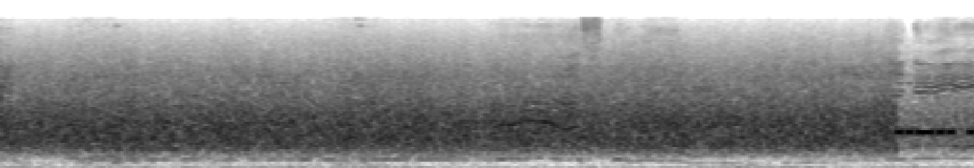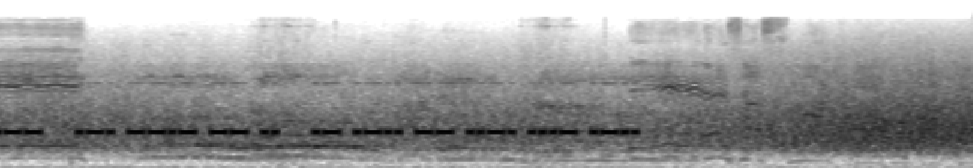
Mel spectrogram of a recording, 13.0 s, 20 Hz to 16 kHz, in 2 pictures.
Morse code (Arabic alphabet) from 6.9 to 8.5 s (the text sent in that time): رقمي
